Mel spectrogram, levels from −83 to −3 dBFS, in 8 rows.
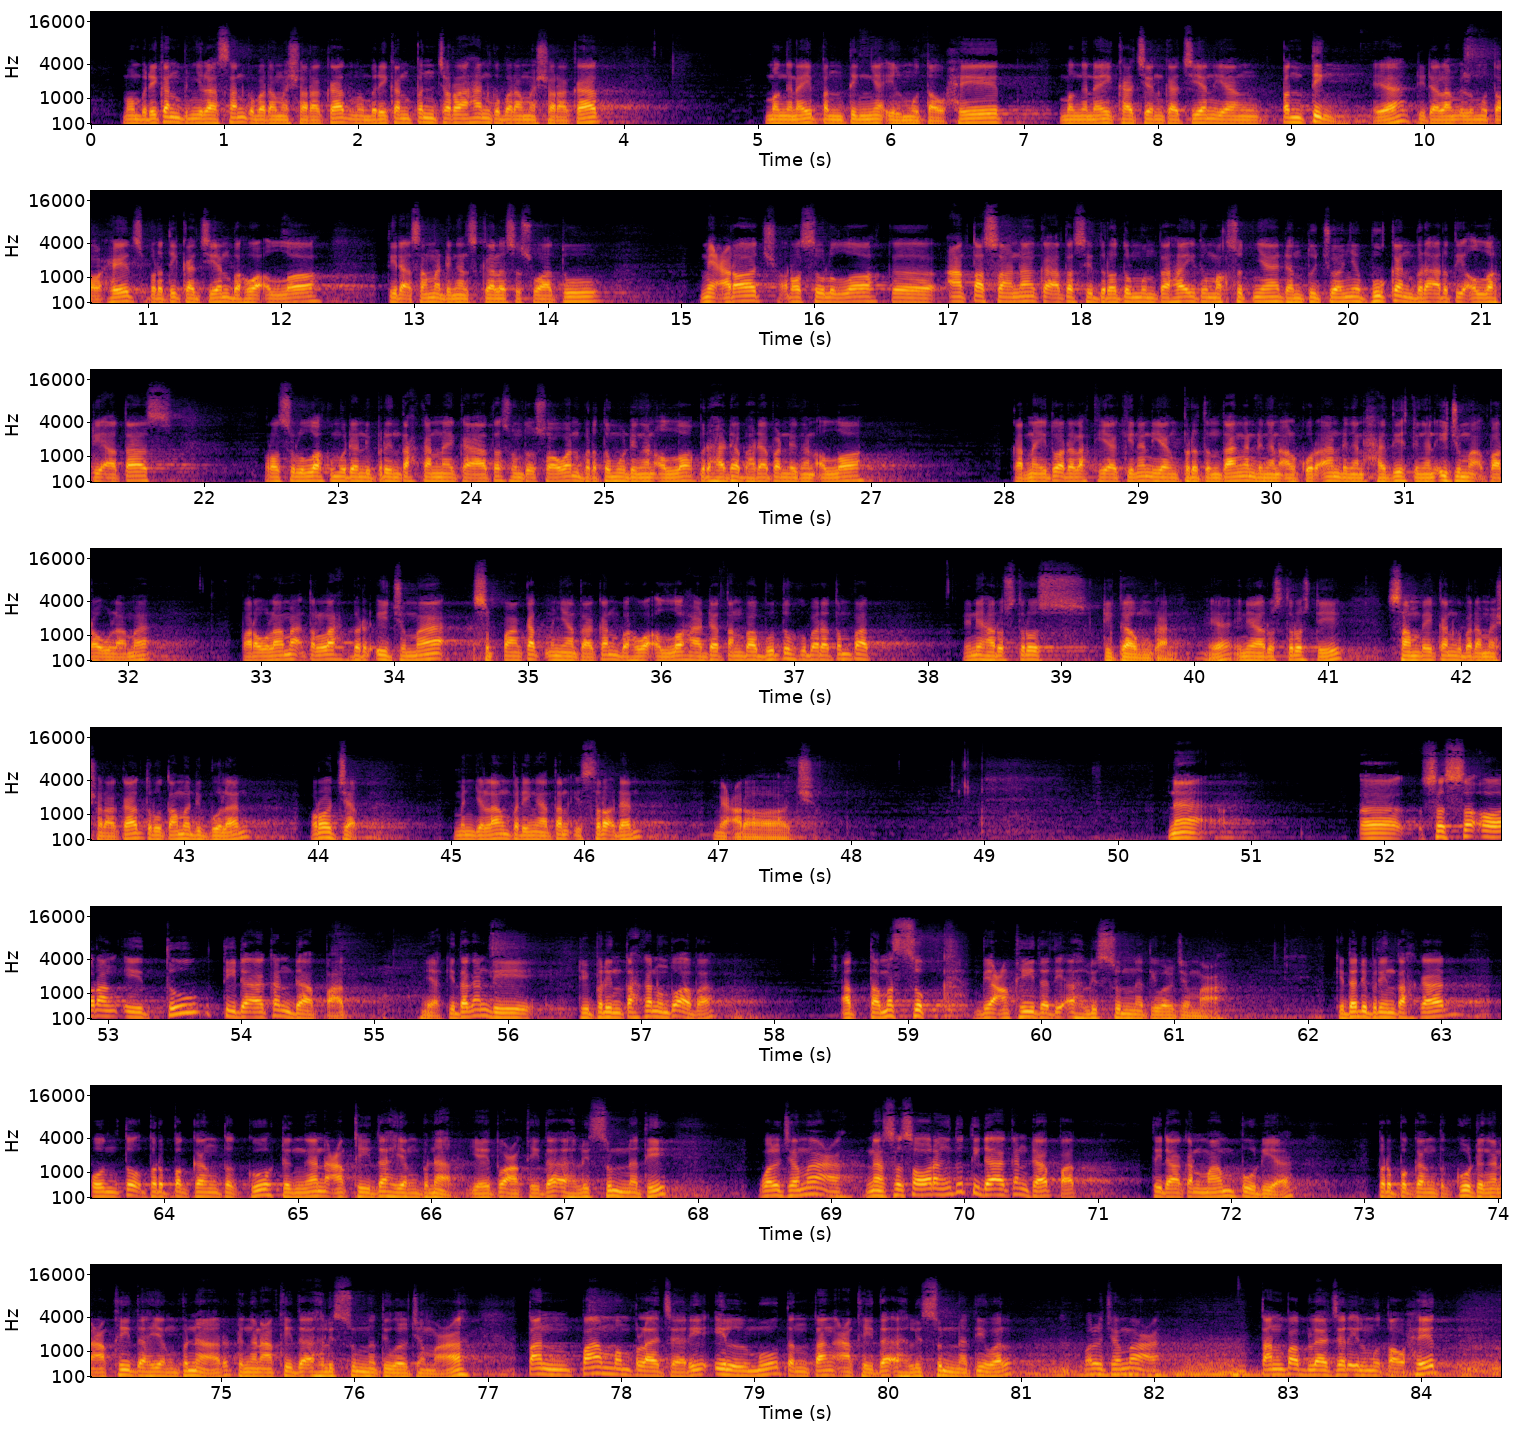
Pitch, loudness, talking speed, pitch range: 120 Hz, -21 LUFS, 125 wpm, 105-130 Hz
